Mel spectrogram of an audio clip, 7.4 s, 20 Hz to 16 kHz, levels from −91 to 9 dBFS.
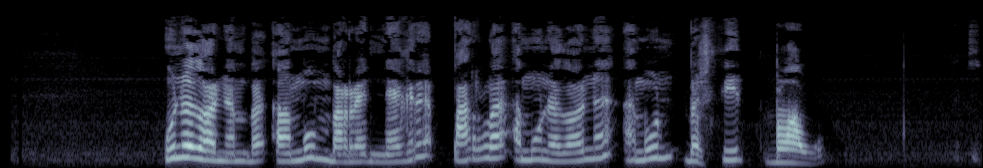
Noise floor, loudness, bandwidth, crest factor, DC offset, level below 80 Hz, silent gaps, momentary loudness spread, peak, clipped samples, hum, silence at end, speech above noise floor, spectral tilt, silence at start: -71 dBFS; -25 LUFS; 11 kHz; 22 dB; under 0.1%; -80 dBFS; none; 12 LU; -4 dBFS; under 0.1%; none; 1.3 s; 47 dB; -4.5 dB/octave; 1.25 s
